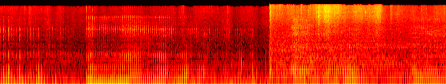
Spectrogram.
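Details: A cheetah purrs while cuddling, a low throbbing rumble for about five seconds, then a burst of rustling, hissy noise over a quieter purr.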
